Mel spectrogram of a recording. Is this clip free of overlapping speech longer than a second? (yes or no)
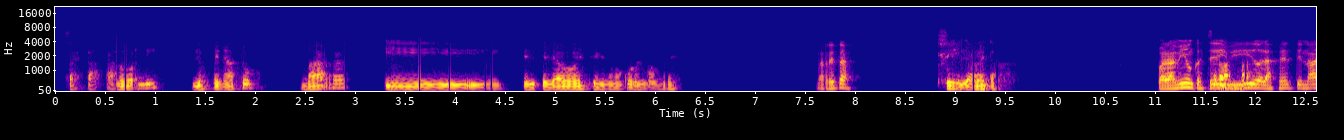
yes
